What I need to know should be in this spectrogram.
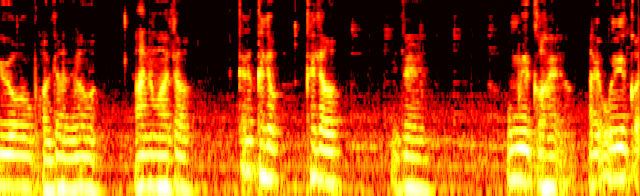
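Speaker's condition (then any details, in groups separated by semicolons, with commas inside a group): Brain lesion disability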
